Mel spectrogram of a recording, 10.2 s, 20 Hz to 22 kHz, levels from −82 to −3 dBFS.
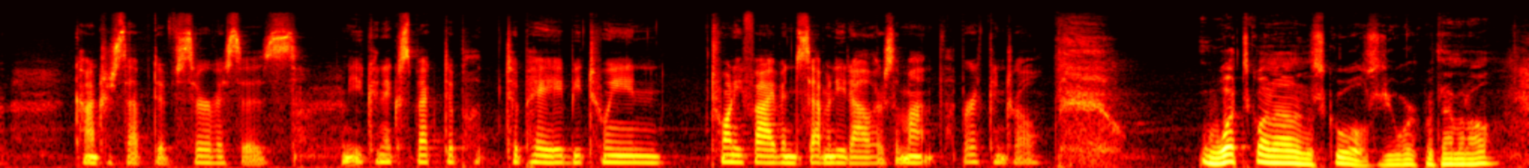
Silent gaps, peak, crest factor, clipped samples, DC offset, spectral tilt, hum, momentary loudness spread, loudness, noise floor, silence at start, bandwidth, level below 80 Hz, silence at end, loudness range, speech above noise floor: none; 0 dBFS; 22 dB; under 0.1%; under 0.1%; -5 dB/octave; none; 16 LU; -21 LUFS; -53 dBFS; 0 s; 16.5 kHz; -54 dBFS; 0 s; 5 LU; 33 dB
